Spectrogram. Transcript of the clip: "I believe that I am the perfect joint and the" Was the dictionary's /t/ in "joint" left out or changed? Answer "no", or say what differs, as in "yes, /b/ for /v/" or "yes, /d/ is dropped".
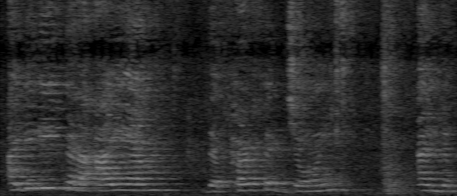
yes, /t/ is dropped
